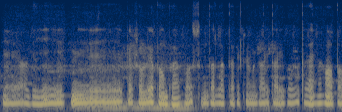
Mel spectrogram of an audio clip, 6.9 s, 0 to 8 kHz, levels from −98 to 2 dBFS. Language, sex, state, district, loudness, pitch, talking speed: Hindi, male, Bihar, Gopalganj, -34 LUFS, 150 Hz, 155 wpm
